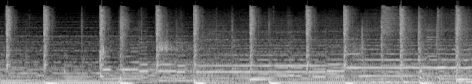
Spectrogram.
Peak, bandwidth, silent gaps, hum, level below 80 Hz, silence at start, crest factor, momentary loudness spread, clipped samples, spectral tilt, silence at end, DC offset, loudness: 0 dBFS; 17.5 kHz; none; none; -16 dBFS; 0 s; 10 dB; 3 LU; under 0.1%; -4.5 dB/octave; 0 s; under 0.1%; -12 LUFS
